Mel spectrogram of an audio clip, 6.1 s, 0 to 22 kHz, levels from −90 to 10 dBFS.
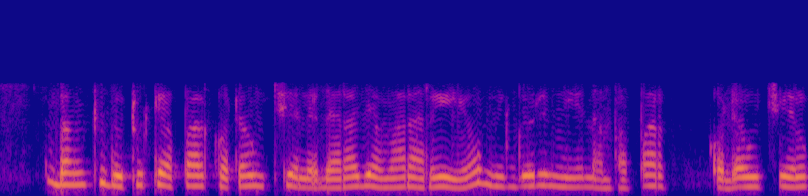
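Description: Throughout the speech, a filter restarted on every block resets to silence at each block boundary, leaving a 200 Hz buzz of transients whose loudness follows the speech level. The G.729 codec runs the whole way too. Its 8 kbit/s coding confines the sound to about 200 Hz to 3.7 kHz and leaves plainly audible roughness and a synthetic edge.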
